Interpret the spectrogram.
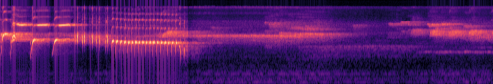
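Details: Canary, white and about three years old, delivering fast high trills and a rapid rattling series that fades into a quieter, sustained whistled note, then a soft thin tone at the end.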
